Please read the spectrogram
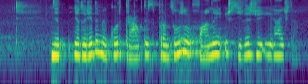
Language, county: Lithuanian, Panevėžys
